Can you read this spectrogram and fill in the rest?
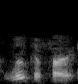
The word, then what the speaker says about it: Lucifer: And that word Lucifer is Latin for light bearer. It's pronounced Lucifer, and the King James translators accurately put that in there.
